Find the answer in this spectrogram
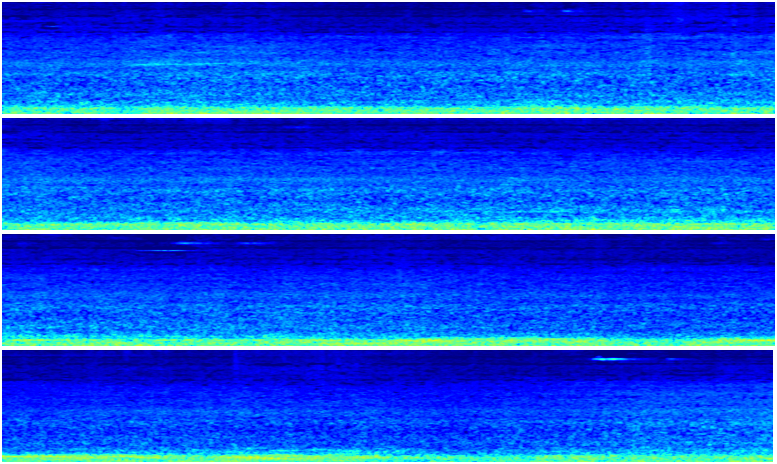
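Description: Steady city road traffic: car and truck engines running with a constant low rumble.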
